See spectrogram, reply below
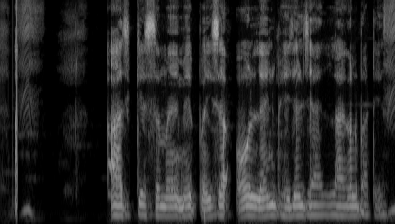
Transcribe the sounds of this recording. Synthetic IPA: aːd͡ʒkesəməjmẽpəɪsaɔːnlaɪnbʱed͡ʒəld͡ʒaelaːɡəlbaːʈʰe

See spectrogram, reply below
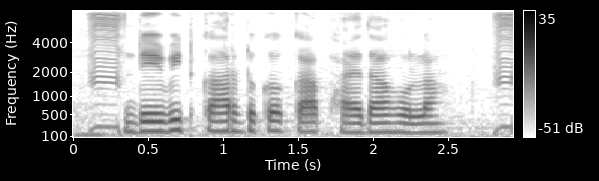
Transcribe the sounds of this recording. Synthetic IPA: ɖeːʋiɖkaɾɖkəkapʰajd̪aɦola

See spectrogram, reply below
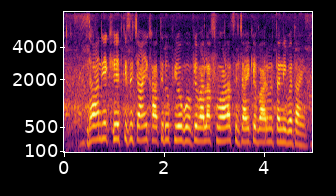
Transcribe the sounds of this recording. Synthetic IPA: d̪ʱaːnkekʰeːt̪kisɪt͡ʃaːĩkʰaːt̪ɪɾʊpjoːɡɦoːkeʋaːlafʊɦaːɾasɐ̃ɲt͡ʃaːikebaːɾemẽt̪ɐnibɐt̪aːẽː

